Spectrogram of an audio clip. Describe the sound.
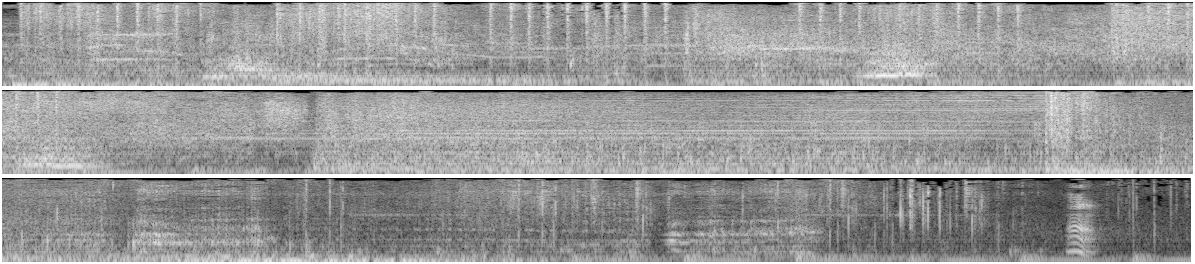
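A loud barrage of missiles fired at Godzilla, a dense, continuous roar of launches and blasts with rumbling booms that thins out toward the end.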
